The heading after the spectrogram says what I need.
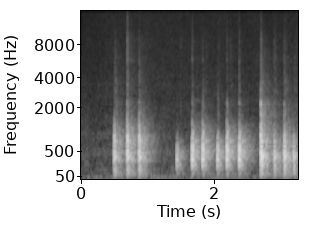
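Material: Wood.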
